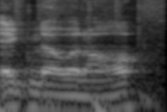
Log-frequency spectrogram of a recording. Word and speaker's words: Igno-It-All: That's how you pronounce it, Igno-It-All.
